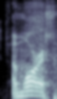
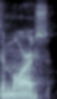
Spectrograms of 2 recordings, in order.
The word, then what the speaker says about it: Amaris: By the way, it is Amaris. By the way, I think I've been saying it wrong. Can you believe I've been saying the name wrong? Not Amaris, but it's Amaris. He is in Auburn.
